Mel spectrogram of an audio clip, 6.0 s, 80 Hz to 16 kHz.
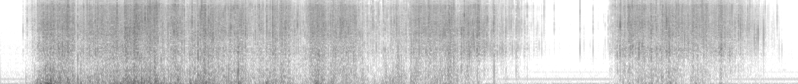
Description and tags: Crumpling plastic sheet
Crumpling a plastic sheet.
{"fr":"Feuille de plastique chiffonée 1","desc":"Froisser une feuille plastifiée.","tags":"feuille plastique plastifée froisée chiffonée"}
crumpling, sheet, manipulation, plastic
